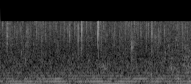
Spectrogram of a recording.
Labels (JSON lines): {"label": "biophony, midshipman", "recorder": "SoundTrap 500"}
